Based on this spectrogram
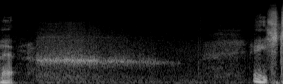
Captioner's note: breathing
